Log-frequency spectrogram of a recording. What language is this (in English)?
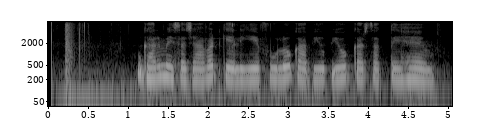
Hindi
